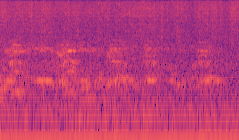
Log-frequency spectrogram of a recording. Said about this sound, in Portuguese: E os cachorros lá também latiam, os cachorros latiam, os cachorros brincavam, sabe? Muito cachorro.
